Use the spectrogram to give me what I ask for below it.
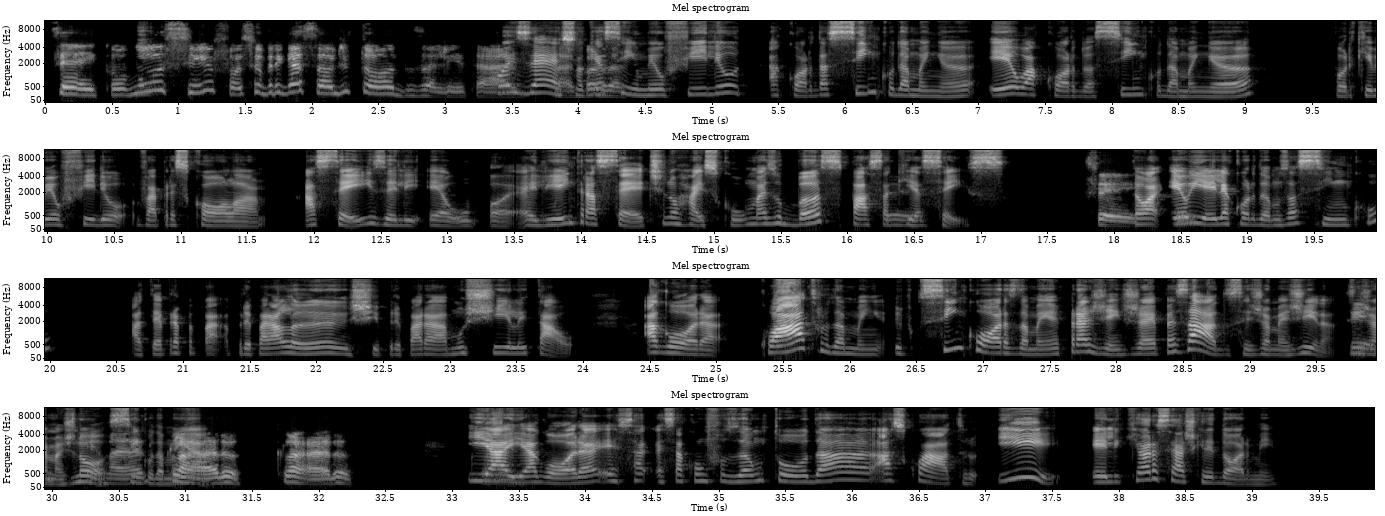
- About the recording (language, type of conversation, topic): Portuguese, advice, Como lidar com a tensão com meus sogros por causa de limites pessoais?
- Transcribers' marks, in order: tapping; in English: "High School"; in English: "bus"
